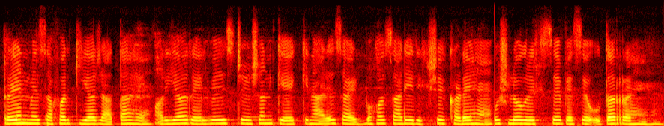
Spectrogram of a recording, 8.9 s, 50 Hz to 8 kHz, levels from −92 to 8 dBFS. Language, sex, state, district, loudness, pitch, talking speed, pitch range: Hindi, female, Chhattisgarh, Sukma, -18 LUFS, 215 Hz, 175 wpm, 205-225 Hz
